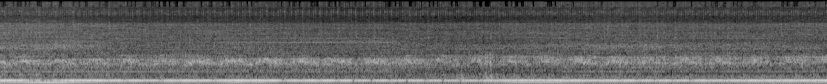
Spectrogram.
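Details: Dodge Charger R/T 5.7 Hemi V8 after replacing shredded serpentine belt and bad tensioner pulley: steady idle with a constant low hum and faint whirring from the belt area; belt sounds funny, owner suspects too tight.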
